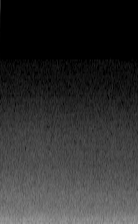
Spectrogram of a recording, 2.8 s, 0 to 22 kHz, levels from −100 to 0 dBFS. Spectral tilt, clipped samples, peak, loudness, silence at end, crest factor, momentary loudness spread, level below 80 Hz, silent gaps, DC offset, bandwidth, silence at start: -4.5 dB/octave; under 0.1%; -28 dBFS; -41 LUFS; 0 s; 14 dB; 2 LU; -56 dBFS; none; under 0.1%; 16 kHz; 0 s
